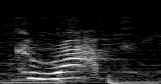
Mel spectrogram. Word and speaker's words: crop: 英式读法是 crop，而美式读法是 crop。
